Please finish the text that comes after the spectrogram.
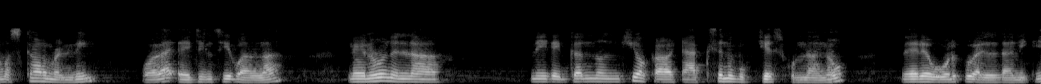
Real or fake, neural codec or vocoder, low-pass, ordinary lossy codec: fake; codec, 24 kHz, 0.9 kbps, WavTokenizer, medium music audio release; 5.4 kHz; none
